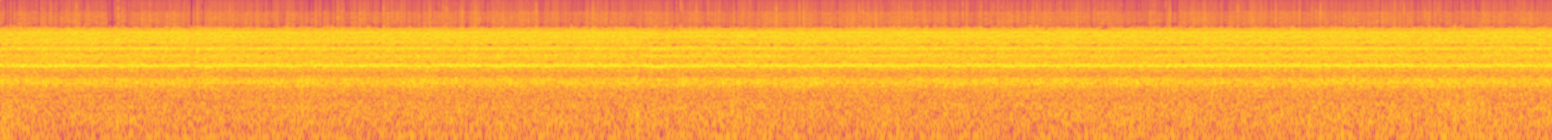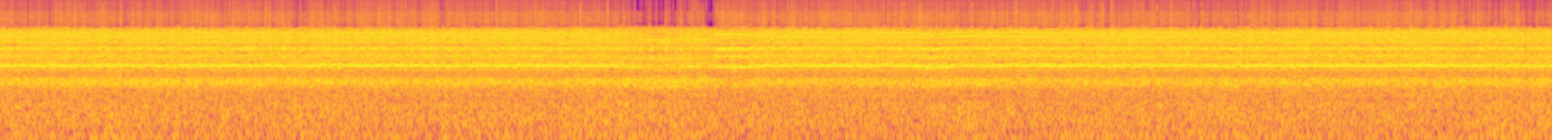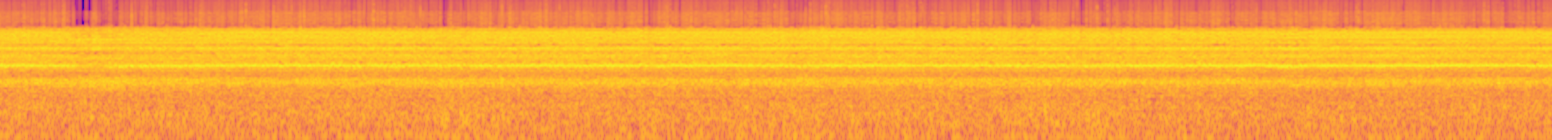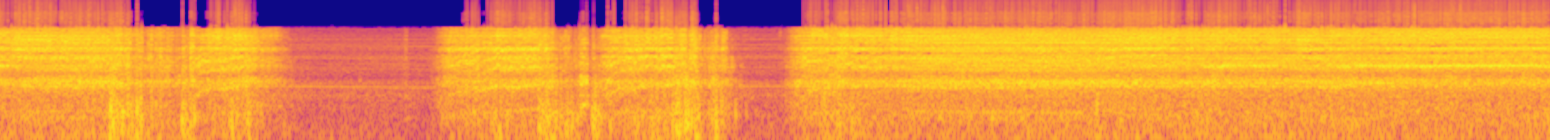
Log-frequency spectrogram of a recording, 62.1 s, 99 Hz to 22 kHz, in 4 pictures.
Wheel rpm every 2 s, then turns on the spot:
230, 230, 230, 230, 230, 230, 230, 230, 230, 230, 230, 230, 230, 230, 230, 230, 230, 230, 230, 230, 230, 230, 230, 190, 60, 80, 120, 160, 210, 230, 230.
none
